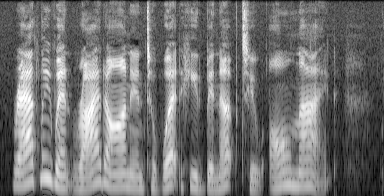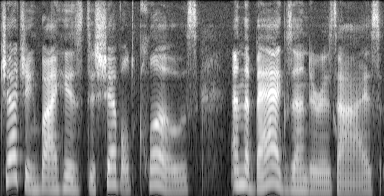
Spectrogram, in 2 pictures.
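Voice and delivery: ordinary delivery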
